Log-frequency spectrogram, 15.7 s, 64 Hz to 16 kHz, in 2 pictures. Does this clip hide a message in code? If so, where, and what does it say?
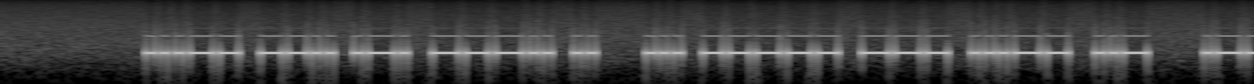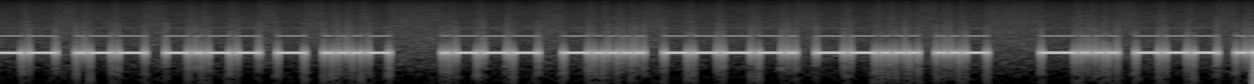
Yes: Morse code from 0.8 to 15.7 s, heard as a keyed tone, hand-sent with a straight key, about 27 wpm, 500 Hz. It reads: 3ZR8I S0O3U JWYTV J697U …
